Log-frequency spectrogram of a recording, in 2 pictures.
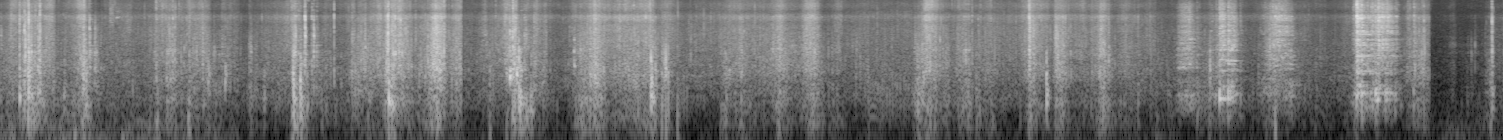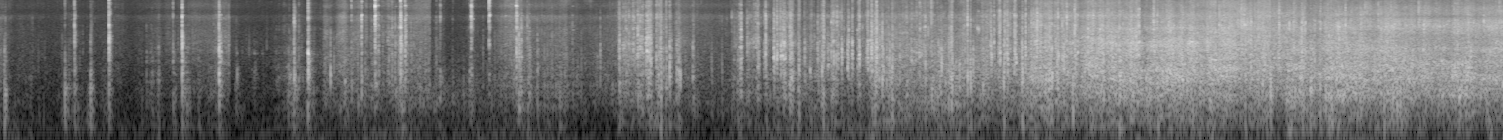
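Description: Gear being packed into a plastic pulk sled: nylon bags rustling and crinkling, with many sharp clicks and knocks of plastic and hooks as a cargo net is stretched over the load. In the last several seconds a steady rushing noise takes over.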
